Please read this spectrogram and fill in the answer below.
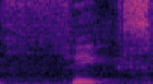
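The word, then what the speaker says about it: Vicks: Or when VIX launched in Germany, it should have known that V is pronounced with an F sound in German, and that fix sounds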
